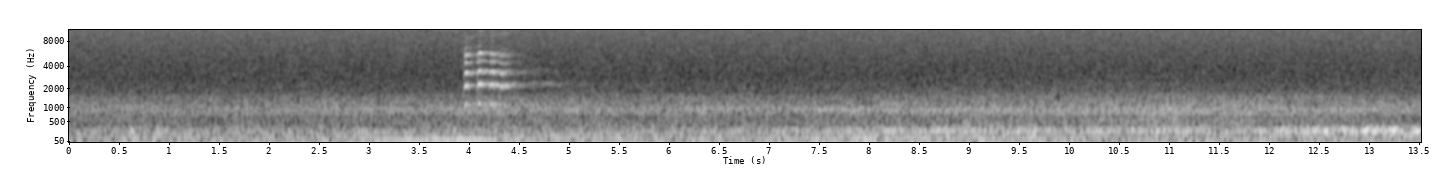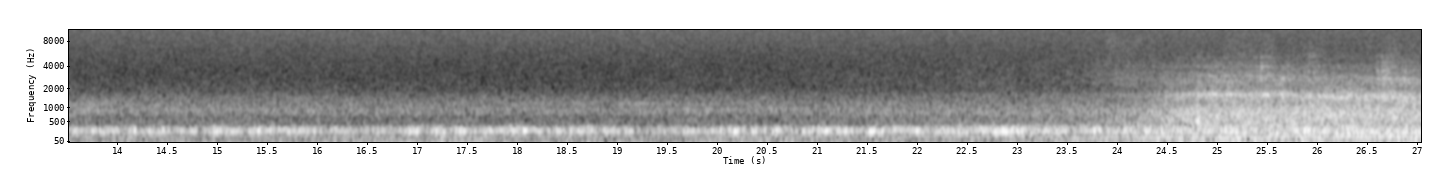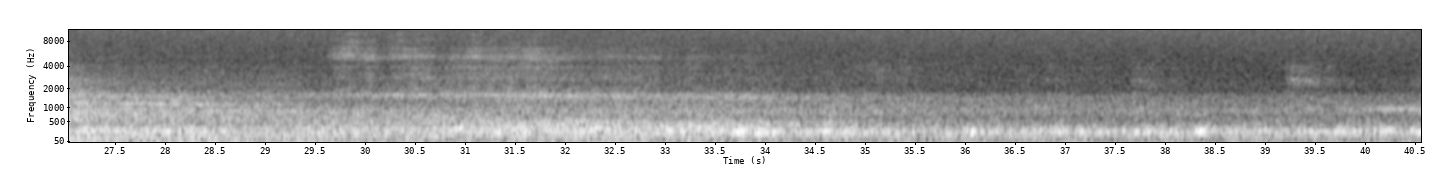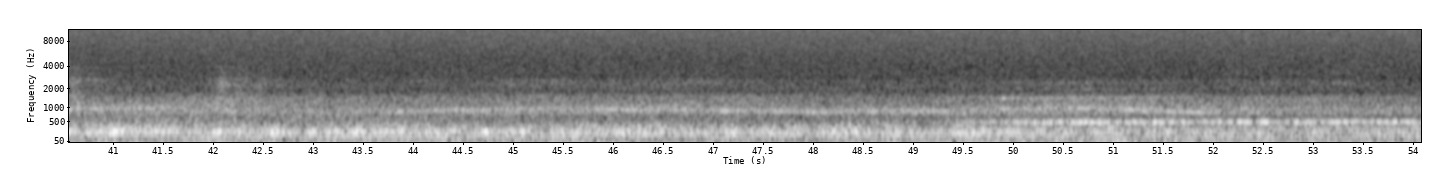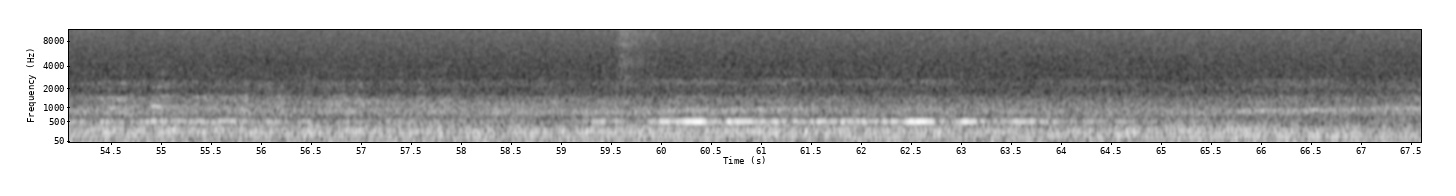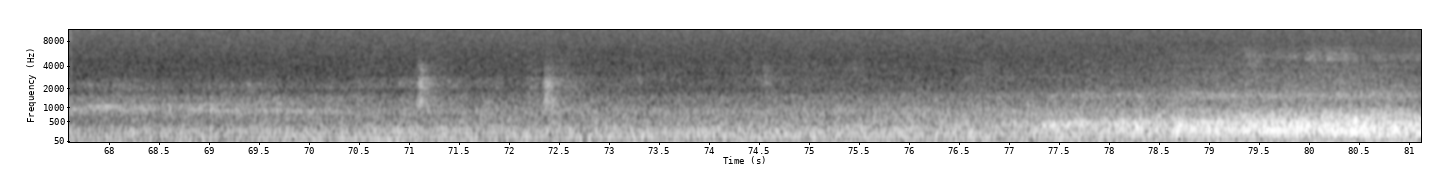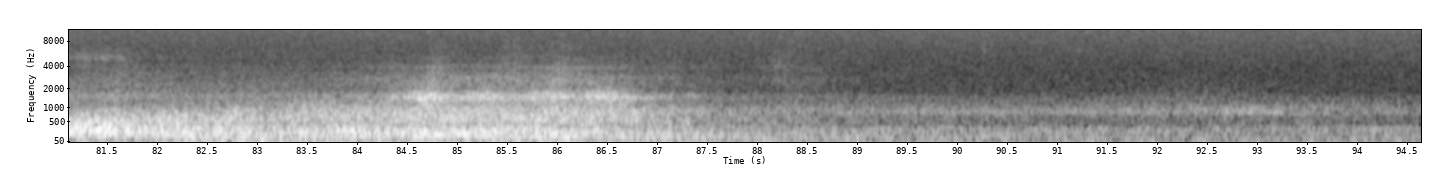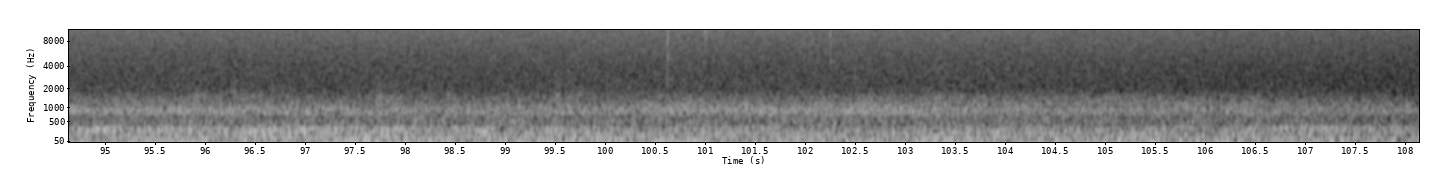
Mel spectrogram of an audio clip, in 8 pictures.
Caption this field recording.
I recently went out of my apartment into the streets of an unknown city; one largely without people. Each year, Prague welcomes millions of visitors. They swarm the attractions, they choke the streets. They guzzle the beer and drop wads of cash on tasteless trifles. Some swoon at the complete Baroqueness of the city; some leave grafitti on the precious monuments. Sometimes, they carelessly laugh at things taken seriously by Praguers, and sometimes they stand in awe at things the locals find banal. Today, it is as if a tornado has come and swept them all away. Not just the visitors, but the locals, too. By government decree, beginning at midnight 16 March, 2020, anyone without a valid reason to be out in public must stay at home. It is for our own safety, and the safety of others. The evening before that, I went out one last time before the curtain is drawn. The planet Venus, bright enough to cast a shadow, hangs in the northern sky.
